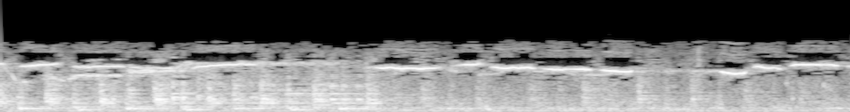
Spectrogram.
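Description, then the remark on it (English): A member of an audience whistles a continuous, wavering tune above the murmuring crowd, the piercing melody sliding up and down in pitch for several seconds amid chatter and rustling. “Someone in our audience, I think, is whistling.”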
